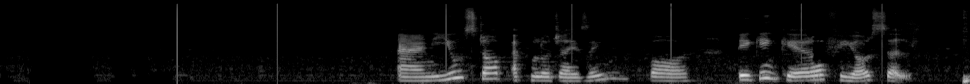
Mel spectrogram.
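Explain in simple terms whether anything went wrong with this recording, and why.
Seven bit error spikes are heard as single sharp ticks at 1.77, 2.77, 4.46, 5.72, 6.71, 8.01 and 8.82 seconds. Each is one or two corrupted digital values that jump and instantly return. Unlike a dropout, no sound goes missing, and the ticks have nothing to do with the speech.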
